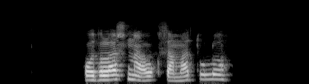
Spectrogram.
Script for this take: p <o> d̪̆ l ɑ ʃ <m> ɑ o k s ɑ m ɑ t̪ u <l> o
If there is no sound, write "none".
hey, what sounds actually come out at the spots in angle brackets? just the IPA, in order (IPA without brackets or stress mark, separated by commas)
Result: o, n, l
